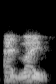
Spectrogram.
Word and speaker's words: advise: is noun advice if it is a verb advise you have to use that sum advise so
